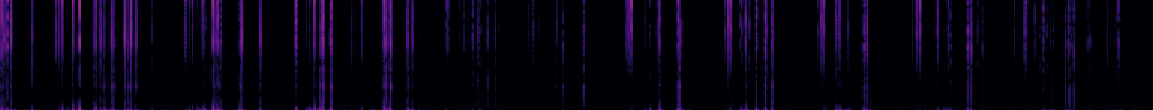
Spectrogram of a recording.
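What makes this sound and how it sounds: Long nails tap the base of a small, ribbed, clear glass perfume bottle that is partly filled, then scratch along its ribbed sides. The result is a rapid run of short, dry clicks and raspy scratches with almost no ring and a dull low body. The sounds are loudest and densest in the first few seconds, then settle into softer, sparser scraping.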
